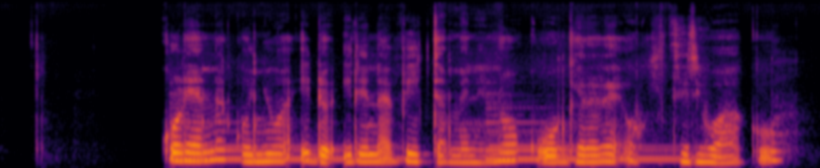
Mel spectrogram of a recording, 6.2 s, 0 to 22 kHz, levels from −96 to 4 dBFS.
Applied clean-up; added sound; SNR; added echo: neural mask model RNNoise.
